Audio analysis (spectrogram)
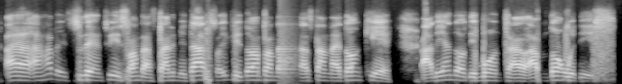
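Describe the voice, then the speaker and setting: High-voiced man giving a church training lecture. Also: fairly even intonation, fast, a bit bright, muffled recording, slight background noise. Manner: repeats key points for emphasis; direct instructive tone. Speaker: Sunday school teacher trainer.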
